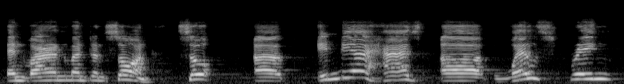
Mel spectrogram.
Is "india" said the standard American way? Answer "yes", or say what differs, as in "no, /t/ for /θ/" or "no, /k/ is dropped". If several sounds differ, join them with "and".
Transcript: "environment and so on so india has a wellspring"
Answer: yes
